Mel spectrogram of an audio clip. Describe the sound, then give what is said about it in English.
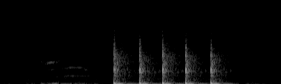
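Five firm knocks on a door in a quick, steady rhythm, loud, after a second of near silence with a faint murmur in the background. “Shouldn't be any knocks on the door.”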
